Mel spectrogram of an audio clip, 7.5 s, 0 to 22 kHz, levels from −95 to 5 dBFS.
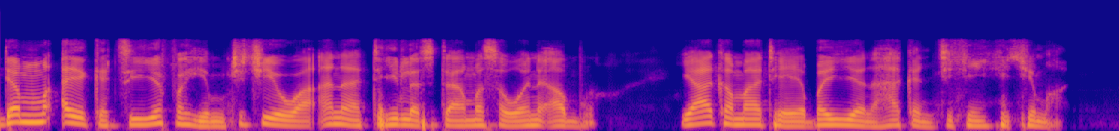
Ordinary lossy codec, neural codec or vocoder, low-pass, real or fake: none; codec, 16 kHz, 2 kbps, X-Codec, HuBERT features, trained on LibriSpeech; 7.2 kHz; fake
